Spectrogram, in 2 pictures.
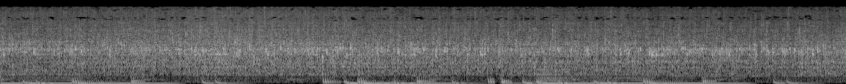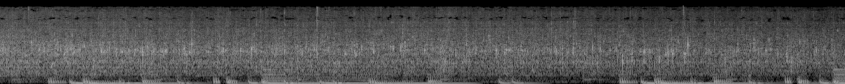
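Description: Chicken wings sizzling as they fry in hot cooking oil in a pan, a steady sizzle that eases a little toward the end.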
